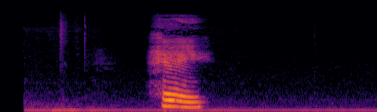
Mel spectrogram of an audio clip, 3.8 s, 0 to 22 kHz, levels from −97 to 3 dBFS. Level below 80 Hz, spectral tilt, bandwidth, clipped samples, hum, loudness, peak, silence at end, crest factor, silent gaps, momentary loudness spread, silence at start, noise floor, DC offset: -58 dBFS; -5.5 dB/octave; 13 kHz; under 0.1%; none; -27 LUFS; -12 dBFS; 1.75 s; 22 dB; none; 28 LU; 0.5 s; -57 dBFS; under 0.1%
